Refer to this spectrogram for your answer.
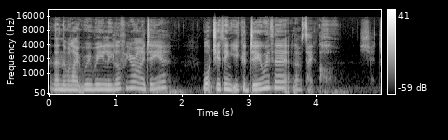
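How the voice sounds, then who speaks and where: A fairly quick pace on a very clean recording with a silent background. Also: woman. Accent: Teesside. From Teesside, England. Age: 60s. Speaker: TEDx speaker, tech consultant. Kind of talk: interview answer. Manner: candid, casual.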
